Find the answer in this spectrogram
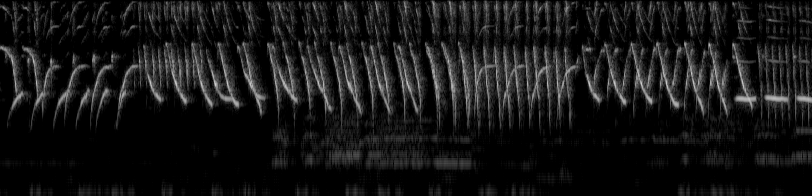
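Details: Two canaries in a melodious singing duel, a long rolling performance to draw song from silent birds: fast repeated high sweeping notes, rattling trills, and swooping whistles that fill the whole stretch without pause.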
